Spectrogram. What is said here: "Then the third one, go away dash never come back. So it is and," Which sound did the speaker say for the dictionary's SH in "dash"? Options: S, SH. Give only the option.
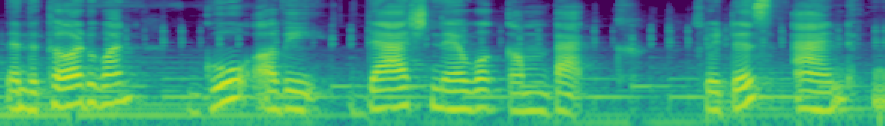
SH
